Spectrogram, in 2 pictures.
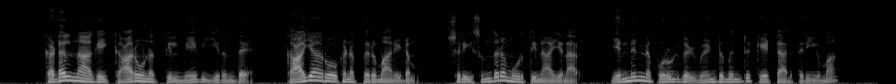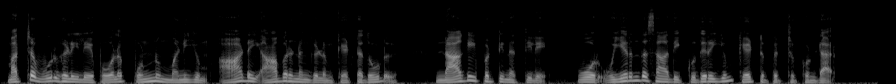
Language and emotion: Tamil, neutral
